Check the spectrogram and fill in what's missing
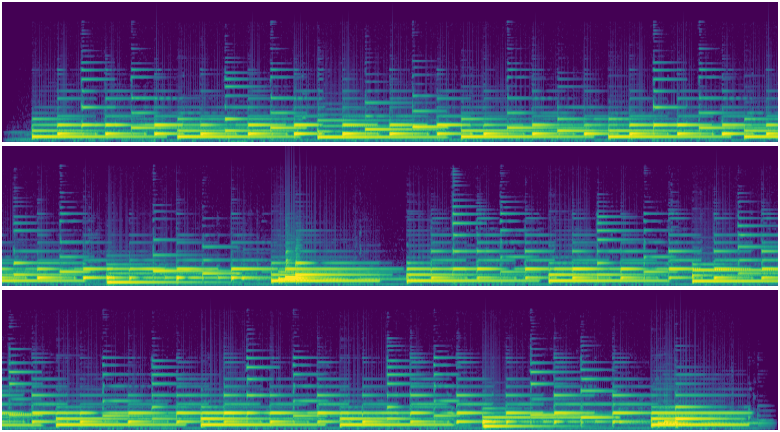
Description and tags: MODERATO IN C(partial)
Classical, Short, Study, Guitar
